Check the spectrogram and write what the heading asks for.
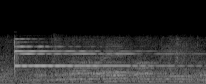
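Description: A single strike of the command bell on a Málaga processional throne, a signal to the bearers: one bright metallic clang about a third of a second in, then a ringing tone that fades slowly over about three seconds.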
